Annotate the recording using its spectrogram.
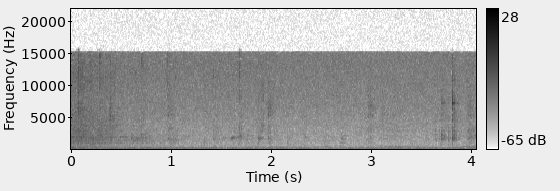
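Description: Near silence: the faint running noise of a Bachmann Gordon model locomotive fades out in the first half second as it slows to a stop, leaving only a couple of faint ticks.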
